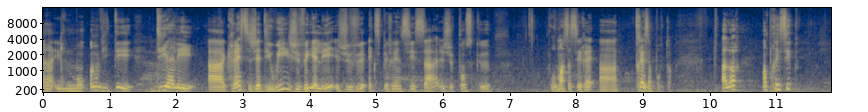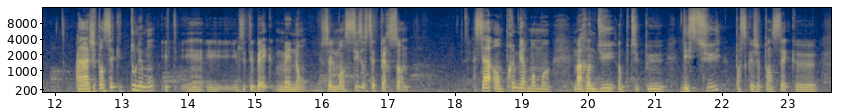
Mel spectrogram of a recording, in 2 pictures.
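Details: Stuttering in a man speaking French, who reports his stutter often involves silent blocks.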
